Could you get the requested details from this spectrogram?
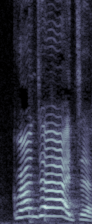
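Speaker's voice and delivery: calling out at full shout. Calling for Grandad after bringing him riser fruit: shouting. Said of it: "No need to shout".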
